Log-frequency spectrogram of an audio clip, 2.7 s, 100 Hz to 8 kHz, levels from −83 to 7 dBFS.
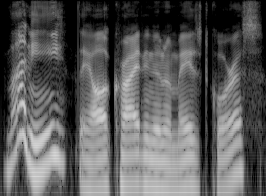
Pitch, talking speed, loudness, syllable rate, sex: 150 Hz, 180 wpm, -17 LUFS, 4.9 syllables/s, male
